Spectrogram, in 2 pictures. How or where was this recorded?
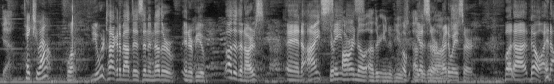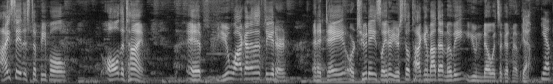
busy venue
